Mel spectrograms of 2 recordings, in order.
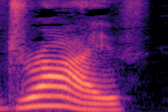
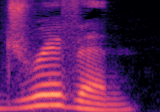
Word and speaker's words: driven: risen write wrote written notice that the sound of the I changes from the present to the past participle the present is drive and the past participle is not driv but driven subgroup three verbs ending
